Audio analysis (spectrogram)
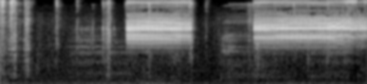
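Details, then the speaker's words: Oxford motorcycle disc lock suddenly goes off: after clicking and handling, a piercing high-pitched electronic alarm blares in two loud bursts; the disc lock alarm is sounding and is hard to disarm. "oh do you did you hear that this is what it was it was this that had decided to go on"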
